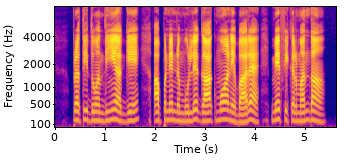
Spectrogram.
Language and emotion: Dogri, fearful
